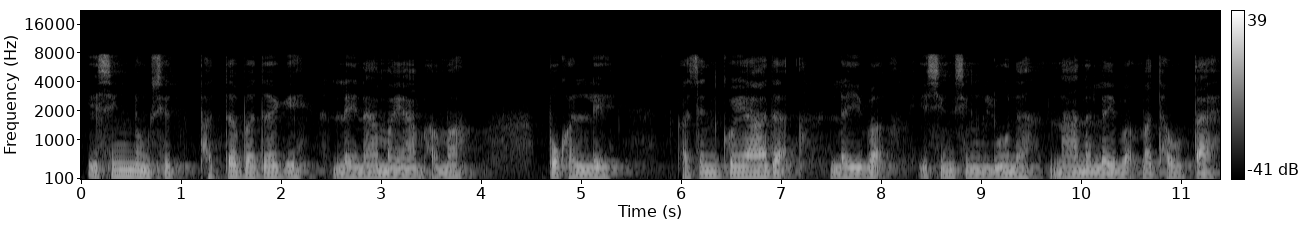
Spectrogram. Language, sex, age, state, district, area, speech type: Manipuri, male, 18-30, Manipur, Kakching, rural, spontaneous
